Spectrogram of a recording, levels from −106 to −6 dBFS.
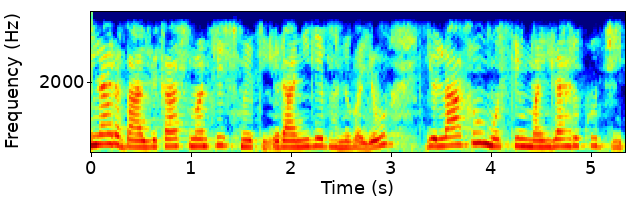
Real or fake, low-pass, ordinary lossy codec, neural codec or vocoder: fake; 3.6 kHz; none; codec, 16 kHz, 4 kbps, FreqCodec, larger model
